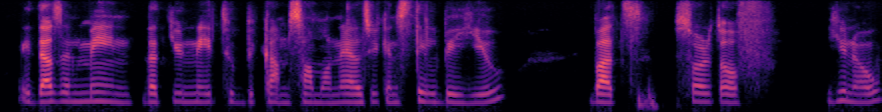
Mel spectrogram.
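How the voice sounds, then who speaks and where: A woman's medium-pitched, monotone voice with flat intonation at a moderate pace, in a dry, close sound with no echo against a quiet background. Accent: non-native. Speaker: alumni panelist. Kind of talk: panel discussion.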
